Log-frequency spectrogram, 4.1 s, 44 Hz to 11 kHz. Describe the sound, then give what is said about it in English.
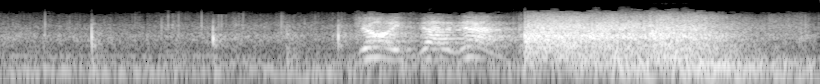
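Gunshots in a 1954 Dragnet radio drama shootout: a few sharp cracks, then brief voices and a louder blast with a short noisy decay. “Joe, he's got a gun. Joe, you all right? Yeah, thanks to this mailbox. I saw him pull a gun, thought sure he got you. Well, he didn't miss by much.”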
